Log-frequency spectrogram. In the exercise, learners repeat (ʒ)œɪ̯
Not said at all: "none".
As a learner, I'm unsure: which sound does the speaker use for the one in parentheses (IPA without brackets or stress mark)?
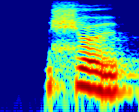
ɕ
